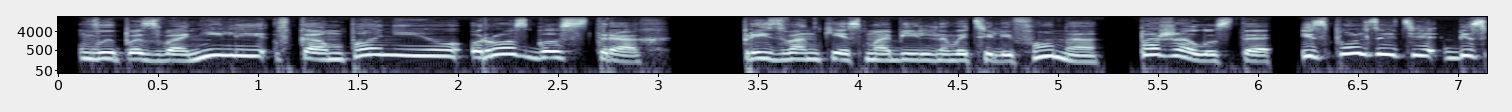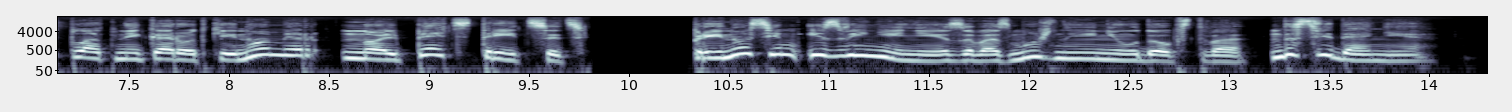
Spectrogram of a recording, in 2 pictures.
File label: IVR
